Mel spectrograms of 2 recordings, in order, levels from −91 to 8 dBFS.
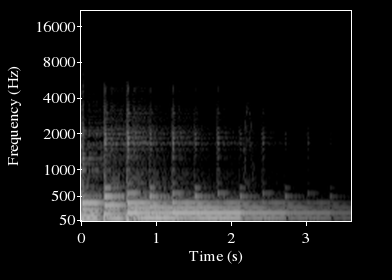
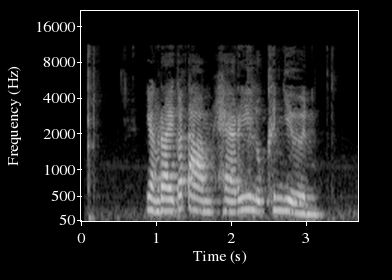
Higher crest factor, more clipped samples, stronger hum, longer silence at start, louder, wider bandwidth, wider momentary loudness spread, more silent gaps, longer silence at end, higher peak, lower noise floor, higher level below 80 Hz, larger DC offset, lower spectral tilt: about the same, 14 dB vs 18 dB; neither; neither; about the same, 0 s vs 0.1 s; second, -28 LUFS vs -18 LUFS; second, 4.9 kHz vs 11.5 kHz; first, 18 LU vs 12 LU; neither; second, 0.3 s vs 0.5 s; second, -14 dBFS vs -2 dBFS; about the same, -53 dBFS vs -56 dBFS; first, -40 dBFS vs -54 dBFS; neither; first, -11 dB/octave vs -6.5 dB/octave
